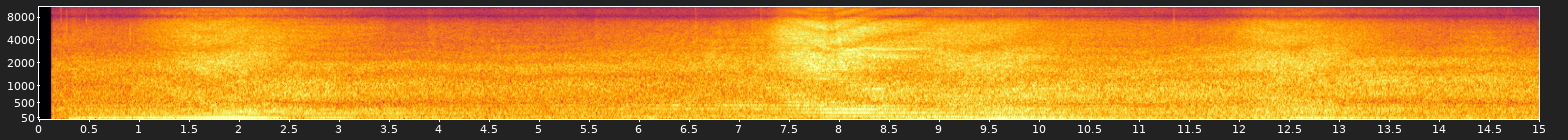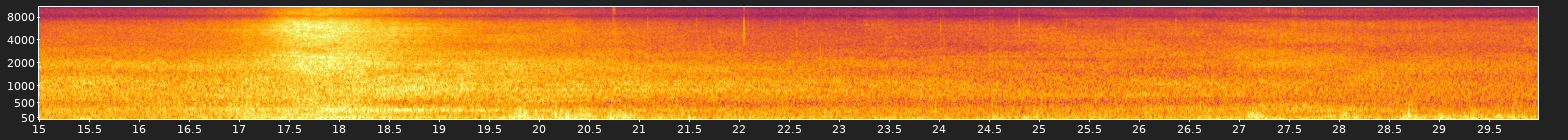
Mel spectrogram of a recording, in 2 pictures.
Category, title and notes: Soundscapes > Urban
20250513 0920 cars phone microphone
atmophere, field, recording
